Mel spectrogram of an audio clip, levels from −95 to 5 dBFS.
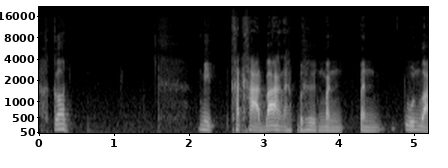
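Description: The speech signal runs without any audible interruption, distortion or level disturbance at any point in the recording.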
